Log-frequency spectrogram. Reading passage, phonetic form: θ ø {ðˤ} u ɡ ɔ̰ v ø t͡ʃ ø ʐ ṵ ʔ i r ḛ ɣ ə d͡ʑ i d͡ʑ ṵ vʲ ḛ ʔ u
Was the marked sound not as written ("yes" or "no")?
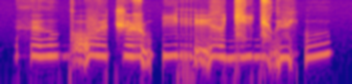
yes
